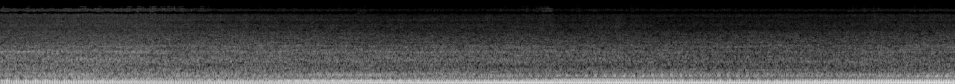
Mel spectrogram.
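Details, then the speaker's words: Nissan 240SX S13 SR20 after freeing seized fuel injectors: deep, steady, even running with a smooth low drone and no misses or ticking; normal running. "cannot believe it was just the injectors were completely seized but yeah as you can see they're unstuck and it is running running quite well"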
